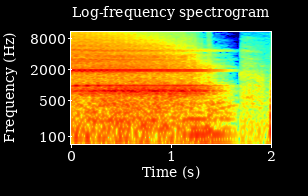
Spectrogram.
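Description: A short broadcast transition sting: a steady held tone with a hiss over it, fading away about a second and a half in.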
